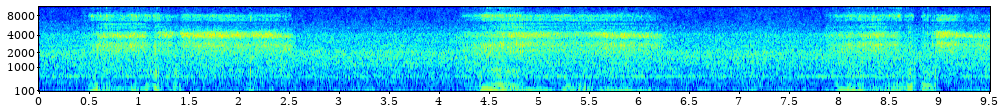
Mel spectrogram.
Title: mornin snoring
